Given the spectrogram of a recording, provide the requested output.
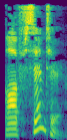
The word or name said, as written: off-center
